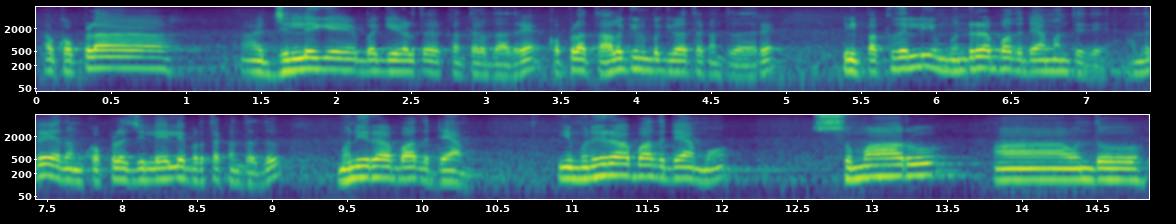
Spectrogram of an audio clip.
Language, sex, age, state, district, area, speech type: Kannada, male, 30-45, Karnataka, Koppal, rural, spontaneous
